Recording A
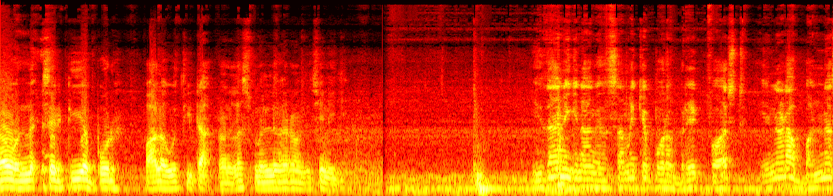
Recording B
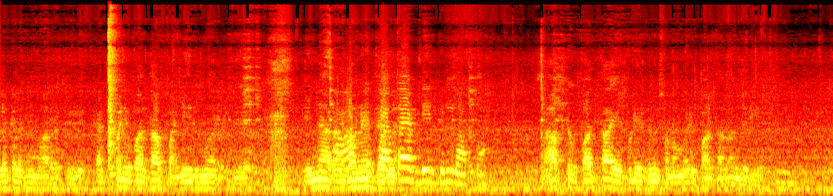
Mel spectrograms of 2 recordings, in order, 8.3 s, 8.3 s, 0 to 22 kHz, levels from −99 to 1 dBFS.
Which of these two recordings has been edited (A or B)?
A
